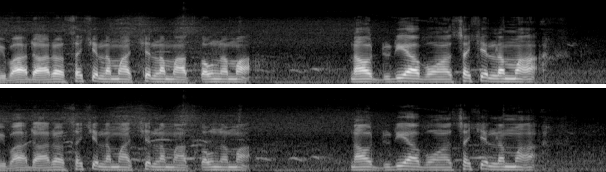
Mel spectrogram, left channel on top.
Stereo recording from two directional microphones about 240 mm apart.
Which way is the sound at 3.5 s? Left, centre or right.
Left.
